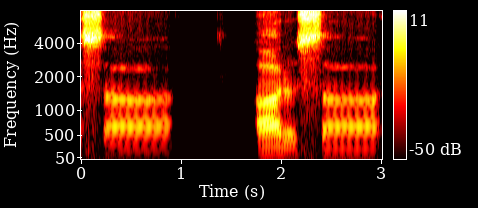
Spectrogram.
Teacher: سین میں سیٹی کی آواز آئے گی اور اس کو ہم ایک الف تک کھینچ کر پڑھیں گے کیونکہ سین کے اوپر کھڑا زبر آ گیا ہے.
